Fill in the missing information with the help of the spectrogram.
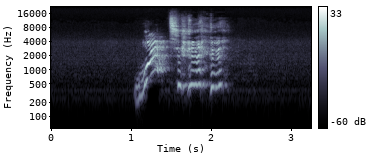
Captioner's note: laughs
